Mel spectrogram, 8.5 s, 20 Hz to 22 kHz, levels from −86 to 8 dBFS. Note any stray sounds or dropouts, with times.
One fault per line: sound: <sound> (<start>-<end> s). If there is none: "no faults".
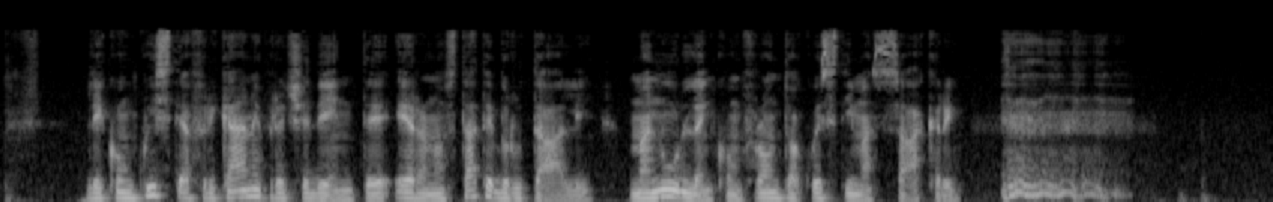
sound: throat clearing (6.7-7.6 s)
